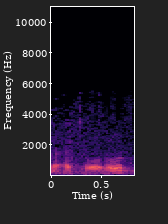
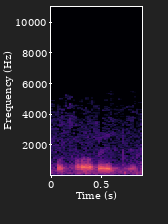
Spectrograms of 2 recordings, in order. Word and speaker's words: عطارد: این عطارد رو مثل در فارسی عربی تلفظش دو جوره، دو در فارسی میگن عطارد، در عربی میگن عطارد، یعنی به دو نحوه تلفظ میشه، ولی هر دوش کلمش یکی اما دو تلفظ مختلف، عطارد و عطارد.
